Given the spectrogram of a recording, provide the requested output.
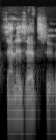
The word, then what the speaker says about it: Zenitsu: I'm really bad at pronouncing names, but I would say Zenitsu, isn't it? – Zenizetsu, yes.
